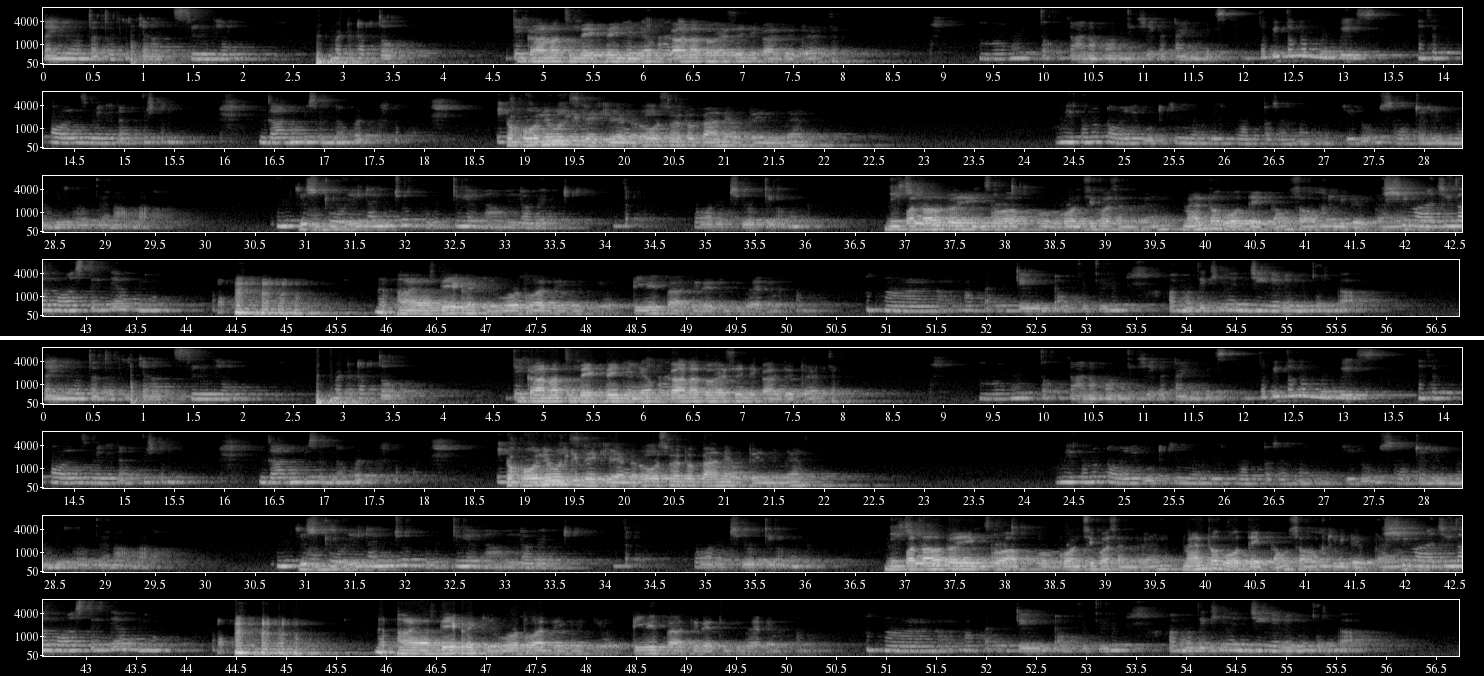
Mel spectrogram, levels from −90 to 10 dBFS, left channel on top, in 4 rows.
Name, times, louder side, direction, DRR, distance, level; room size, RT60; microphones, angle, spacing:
voice 1, 0.0-1.9 2.9-3.5 4.7-5.4 5.7-6.6 9.4-11.7 12.3-13.3 13.7-13.8 14.3-15.3 16.0-17.4 18.1-18.2 18.7-20.6 24.3-29.4 30.7-33.4 34.1-34.2 34.9-35.9 36.8-38.0 38.3-38.8 41.1-41.2 41.8-43.7 49.8-50.2 51.0-55.7, equal, 15° left, 1 dB, 3.5 m, -30 dB
voice 2, 4.7-7.8 18.8-21.8 30.9-31.4 36.8-42.0 44.5-45.0 45.9-49.9, right 2 dB, 75° right, 7 dB, 2.2 m, -23 dB
23.5 x 19.5 x 6.3 m, 1.3 s
head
